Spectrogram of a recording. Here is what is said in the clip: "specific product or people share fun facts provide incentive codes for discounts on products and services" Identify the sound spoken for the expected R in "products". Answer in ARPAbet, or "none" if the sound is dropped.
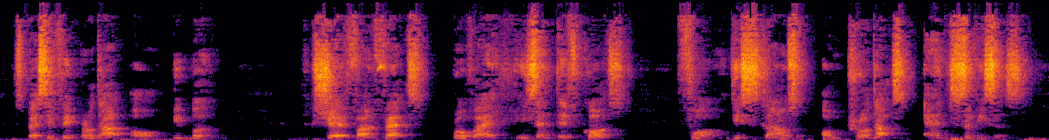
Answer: R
